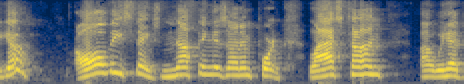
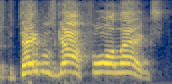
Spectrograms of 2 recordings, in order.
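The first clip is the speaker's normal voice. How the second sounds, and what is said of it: Put-on New York accent. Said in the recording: “He didn't say it like that. I don't know why I gave him a New York accent.”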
